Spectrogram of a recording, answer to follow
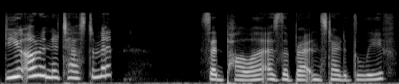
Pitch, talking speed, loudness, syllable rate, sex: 265 Hz, 210 wpm, -18 LUFS, 6.6 syllables/s, female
